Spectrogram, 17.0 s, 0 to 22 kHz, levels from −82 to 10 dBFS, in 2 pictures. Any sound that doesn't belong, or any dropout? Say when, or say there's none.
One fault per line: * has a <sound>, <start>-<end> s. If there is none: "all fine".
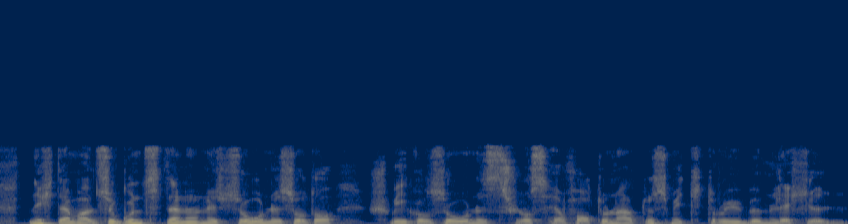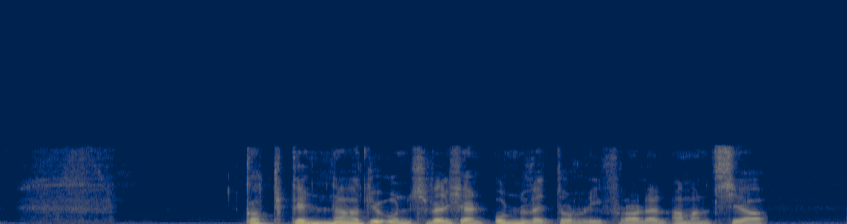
all fine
